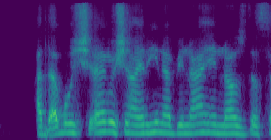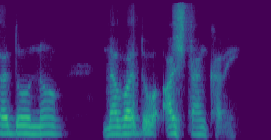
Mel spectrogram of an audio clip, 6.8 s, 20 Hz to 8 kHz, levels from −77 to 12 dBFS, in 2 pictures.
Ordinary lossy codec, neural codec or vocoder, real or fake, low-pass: AAC, 32 kbps; codec, 16 kHz, about 1 kbps, DyCAST, with the encoder's durations; fake; 7.2 kHz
